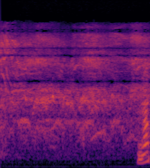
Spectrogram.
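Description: Faint outdoor background with distant bird calls; a woman's voice starts near the end.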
